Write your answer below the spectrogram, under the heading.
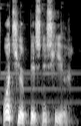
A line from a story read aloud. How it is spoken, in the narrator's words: he demanded grimly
